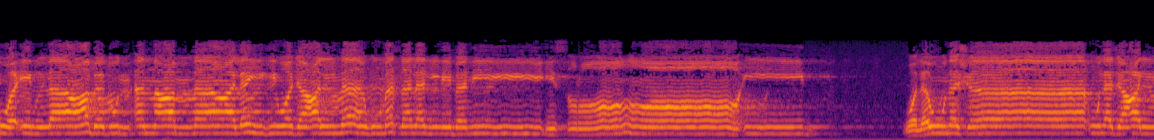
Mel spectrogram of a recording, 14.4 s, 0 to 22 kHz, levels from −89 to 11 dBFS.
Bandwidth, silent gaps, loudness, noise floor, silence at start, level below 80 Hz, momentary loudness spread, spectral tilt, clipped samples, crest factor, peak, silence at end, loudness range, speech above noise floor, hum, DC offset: 7 kHz; none; -15 LUFS; -51 dBFS; 0 s; -62 dBFS; 9 LU; -0.5 dB/octave; under 0.1%; 14 dB; -2 dBFS; 0 s; 6 LU; 35 dB; none; 0.3%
